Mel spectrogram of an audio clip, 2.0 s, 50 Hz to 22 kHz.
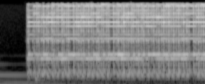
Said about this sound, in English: The house finally went quiet sometime around midnight, but it didn't stay peaceful for long. Around 12:30 in the morning, the phone rang.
